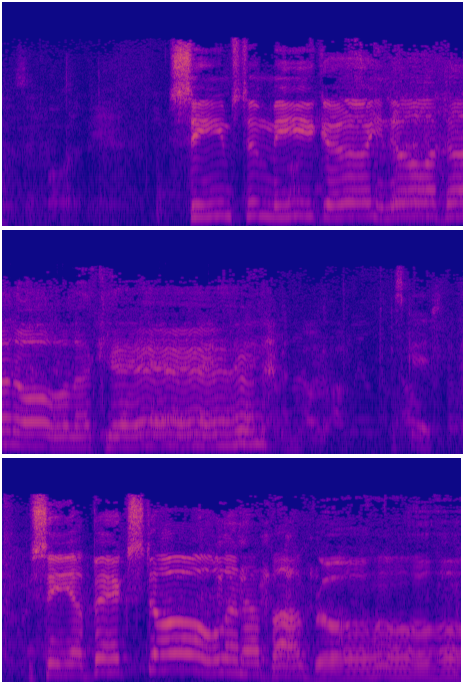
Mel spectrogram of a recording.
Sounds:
speech

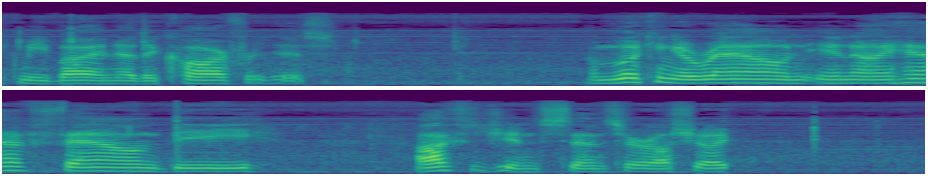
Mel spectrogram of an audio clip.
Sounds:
speech

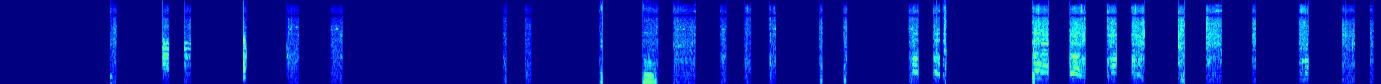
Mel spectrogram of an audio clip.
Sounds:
yip, bow-wow, dog, speech, pets, animal

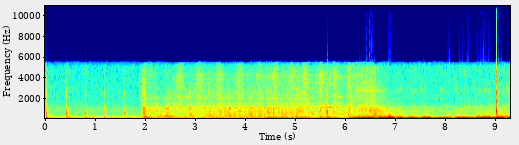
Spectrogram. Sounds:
car, vehicle

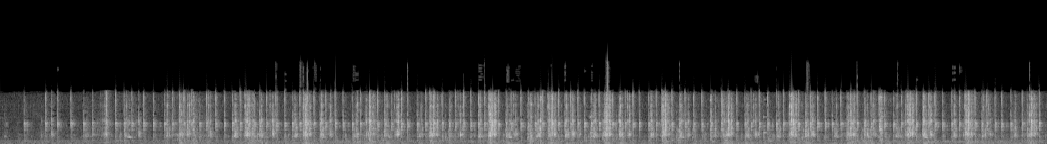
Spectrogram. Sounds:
inside a small room

